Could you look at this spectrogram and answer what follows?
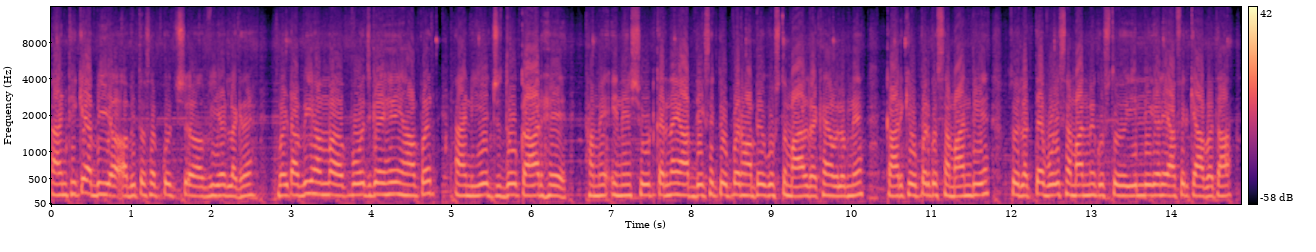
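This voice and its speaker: A man's voice: high-pitched, little pitch movement, moderate pace, few pauses, a little mellow, rough recording. A young man giving chatty, casual gameplay commentary, mixing in English words, close on a desk mic. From India. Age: young adult. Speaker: gaming YouTuber. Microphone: desk microphone close to mouth.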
